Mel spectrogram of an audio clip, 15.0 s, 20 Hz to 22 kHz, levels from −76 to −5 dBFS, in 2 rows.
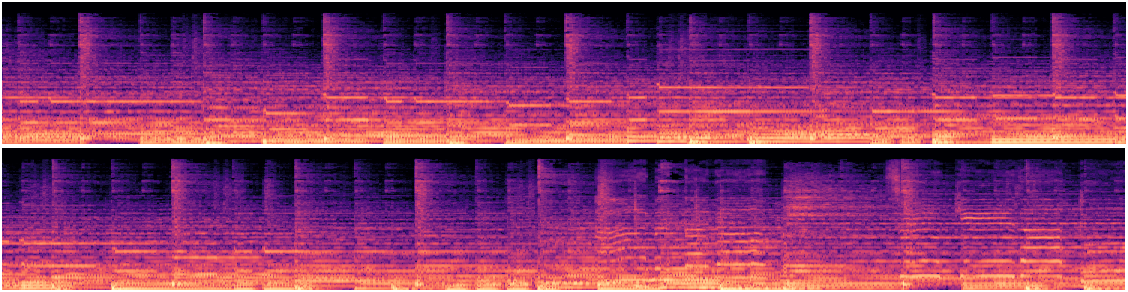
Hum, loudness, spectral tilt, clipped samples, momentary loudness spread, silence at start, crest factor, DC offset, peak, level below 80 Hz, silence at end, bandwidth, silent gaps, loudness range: none; -14 LUFS; -6 dB/octave; under 0.1%; 4 LU; 0 s; 12 dB; under 0.1%; 0 dBFS; -18 dBFS; 0 s; 16.5 kHz; none; 1 LU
